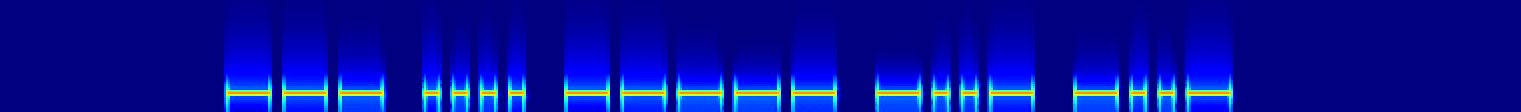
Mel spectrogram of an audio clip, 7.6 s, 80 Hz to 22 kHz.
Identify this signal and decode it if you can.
Morse code, heard as a keyed tone, about 17 wpm, 700 Hz. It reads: OH0XX
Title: Call Signs Repeated 3x - 17wpm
